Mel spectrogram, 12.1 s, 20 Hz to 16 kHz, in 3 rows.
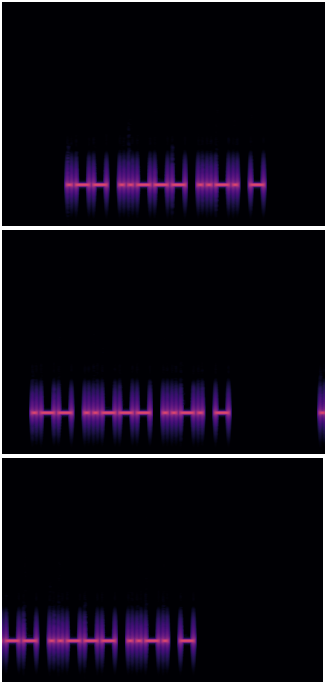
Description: Morse code, heard as a keyed tone, about 22 wpm, 700 Hz. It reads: W2FT W2FT W2FT
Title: USA Call Signs - 4 Characters - Repeated 3x - 22wpm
